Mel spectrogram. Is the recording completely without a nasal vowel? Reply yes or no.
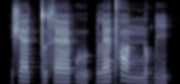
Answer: yes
